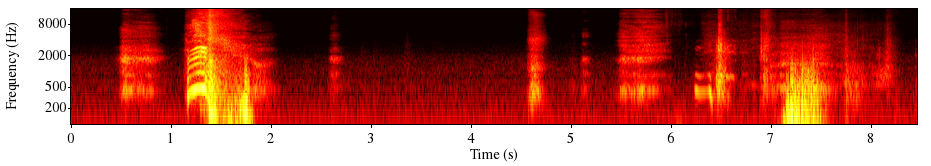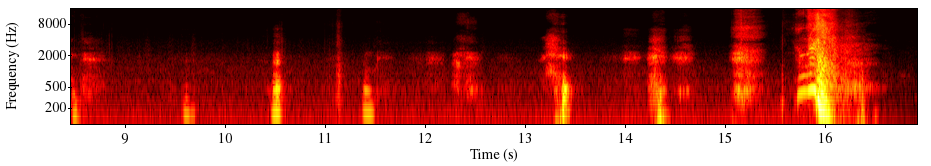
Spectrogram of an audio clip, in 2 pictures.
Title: A few messy sneezes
